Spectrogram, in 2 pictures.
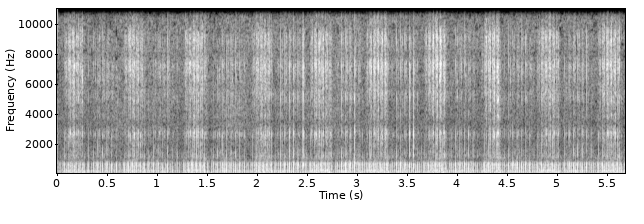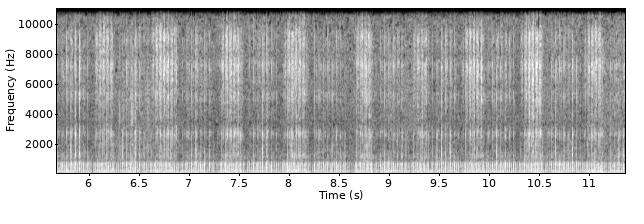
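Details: Snoring cat heard close up, a steady low rumbling purr-like drone with soft breathy pulses rising and falling about every half second, continuous throughout and free of other sounds.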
